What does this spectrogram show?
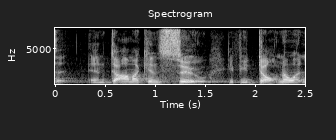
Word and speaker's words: Ndamukong Suh: Here's how you pronounce it. Ndamukong Suh.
